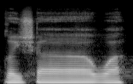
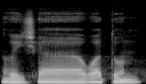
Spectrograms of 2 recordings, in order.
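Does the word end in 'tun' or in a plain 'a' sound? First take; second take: plain a; tun. First: The word ends with a plain -a sound. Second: The word ends with a full -tun ending. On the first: The reciter stops at this word. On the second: The reciter continues without stopping.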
